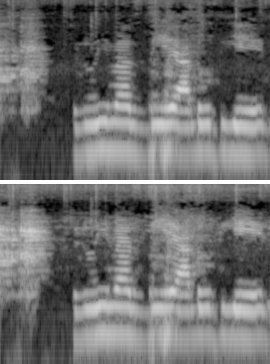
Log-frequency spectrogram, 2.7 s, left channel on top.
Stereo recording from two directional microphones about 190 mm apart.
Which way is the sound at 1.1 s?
20° left (ahead or behind).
